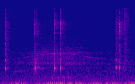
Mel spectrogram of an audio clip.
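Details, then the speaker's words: Microsoft Sculpt Ergonomic mouse after replacing the faulty left button switch: about seven crisp, sharp clicks, sometimes in quick pairs, in a quiet room; the button now clicks cleanly and works properly. "you don't see but believe me that now the button is working perfectly you can hear the clicks it was not before"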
